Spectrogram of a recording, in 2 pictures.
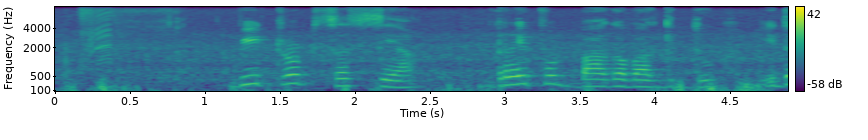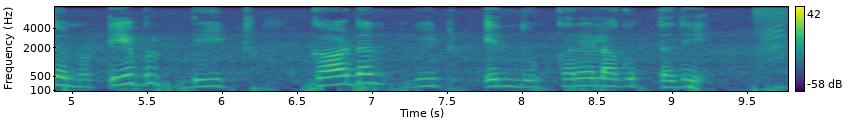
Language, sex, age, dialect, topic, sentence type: Kannada, female, 18-24, Coastal/Dakshin, agriculture, statement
